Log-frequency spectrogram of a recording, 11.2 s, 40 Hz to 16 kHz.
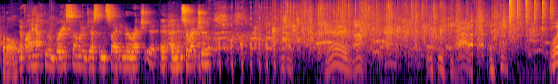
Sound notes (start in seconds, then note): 3.3 laughing; 8.2 chuckles; 10.2 drumsticks tapping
